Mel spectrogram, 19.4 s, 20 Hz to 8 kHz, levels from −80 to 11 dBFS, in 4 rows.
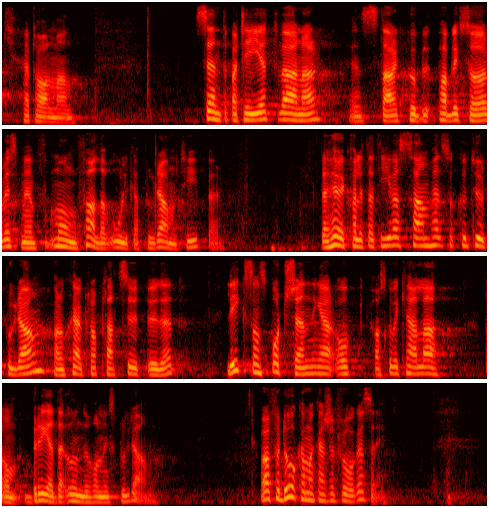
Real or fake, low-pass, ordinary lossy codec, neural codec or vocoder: real; 7.2 kHz; Opus, 16 kbps; none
